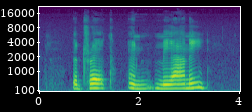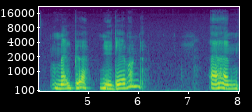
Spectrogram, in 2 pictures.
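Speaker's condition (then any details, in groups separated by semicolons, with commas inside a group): Cerebral palsy; onset at 8 days old; lifelong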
